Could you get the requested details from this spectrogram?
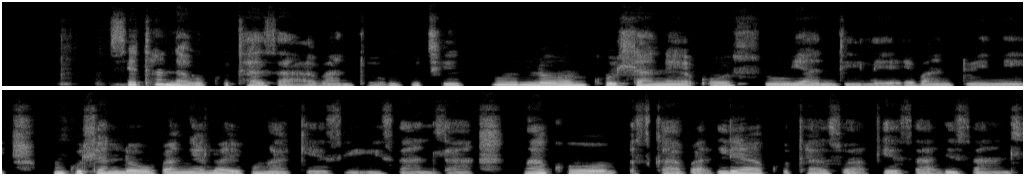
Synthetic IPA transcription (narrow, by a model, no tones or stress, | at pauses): sitʰandʱaɣukʰutʰazaːβantʼuːɣutʰiɣuloum̩kʰuɬanɛosujandʱilɛːβantʼwinium̩kʰuɬanɛlouβaŋɛlwajiɣuŋaɡ̥ʱeziːzand͡ɮʱaŋakʰɔsi̥ɣ̥ʱaβalijakʰutʰazwaɣɛzaizaːnd͡ɮʱa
